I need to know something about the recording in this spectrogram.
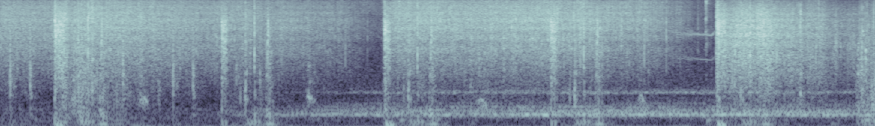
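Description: Chunks of rock crumble and tumble down.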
